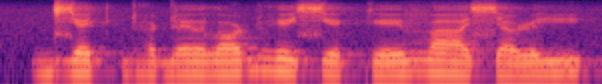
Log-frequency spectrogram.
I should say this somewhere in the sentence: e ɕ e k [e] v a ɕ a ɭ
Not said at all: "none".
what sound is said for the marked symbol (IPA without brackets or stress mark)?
e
